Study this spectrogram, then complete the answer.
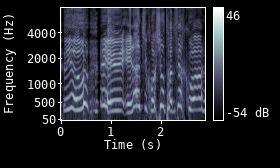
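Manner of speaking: high, loud excited calling out; excited shouting. Retold or imitated. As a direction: yell the question across the kitchen. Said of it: "J'étais là, ma cuisine, genre".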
